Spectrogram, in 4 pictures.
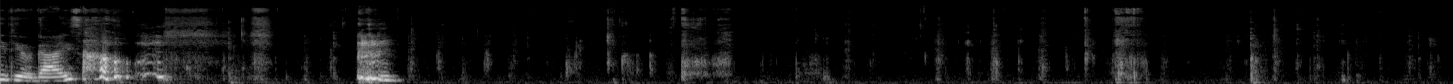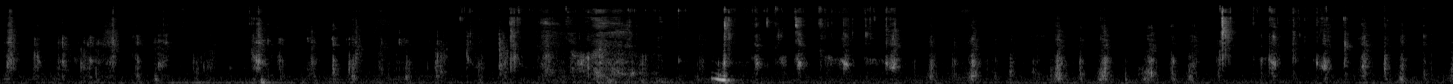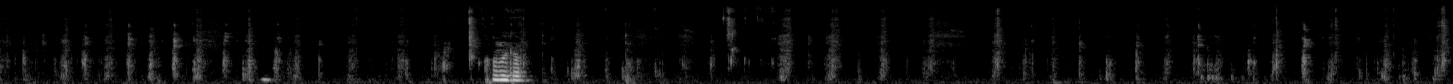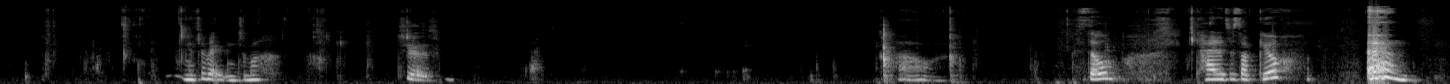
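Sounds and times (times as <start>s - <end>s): person chewing crunchy food: 1.6s - 45.5s, 46.4s - 47.6s.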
